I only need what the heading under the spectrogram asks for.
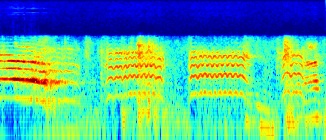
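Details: Newly born puppy giving drawn-out, nasal whines, four bent and slightly falling cries separated by short pauses, with a low rumble underneath.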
